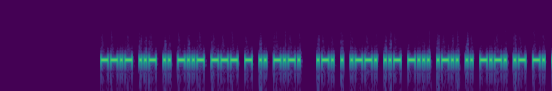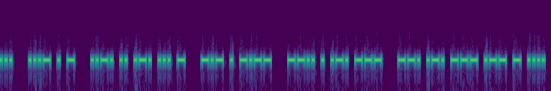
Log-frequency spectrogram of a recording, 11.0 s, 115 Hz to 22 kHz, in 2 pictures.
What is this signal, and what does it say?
Morse code, heard as a keyed tone, about 47 wpm, 700 Hz. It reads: QUIXOTIC REPUBLICANS VET FIRST KEY ZERO GROWTH
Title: Pangram Challenge v2 - 50wpm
